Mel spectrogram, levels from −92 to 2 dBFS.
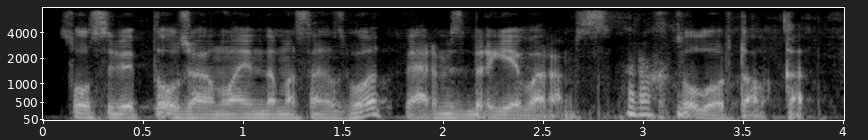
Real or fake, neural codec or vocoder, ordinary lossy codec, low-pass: fake; codec, 16 kHz, 4.8 kbps, FACodec; none; 7.2 kHz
